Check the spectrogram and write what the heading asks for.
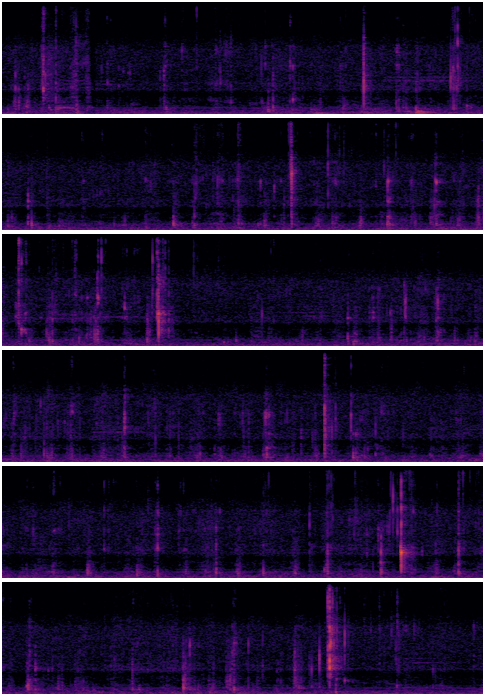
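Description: Close-miked chewing and wet mouth sounds of someone eating roti with chicken curry: soft clicks and smacks, with a few sharper clicks standing out.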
